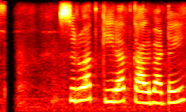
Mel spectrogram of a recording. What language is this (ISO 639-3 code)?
nep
